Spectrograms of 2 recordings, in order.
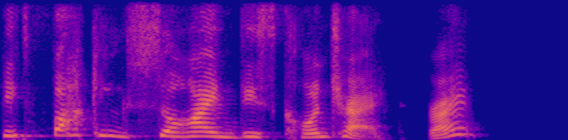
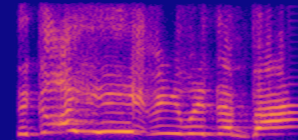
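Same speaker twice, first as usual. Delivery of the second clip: higher and louder incredulous rant; louder, higher comic outrage; outraged exclamation; 8 semitones higher, 7 dB louder than usual. Real, not acted. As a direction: shout it in mock outrage. Indignant joke about being hit.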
